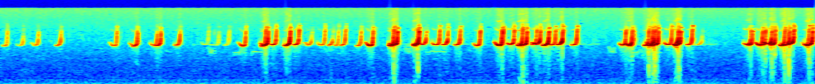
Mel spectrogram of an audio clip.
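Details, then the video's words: Quail calling for use in trapping: a dense, busy stream of short, high, upswept chips in rapid runs, overlapping and growing louder and more crowded toward the end. "quail batair ki awaz"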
